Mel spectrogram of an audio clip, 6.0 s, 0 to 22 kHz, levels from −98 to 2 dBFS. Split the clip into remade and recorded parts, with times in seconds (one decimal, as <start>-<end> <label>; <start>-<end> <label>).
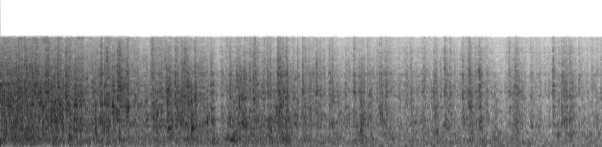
0.0-2.0 recorded; 2.0-2.7 remade; 2.7-3.8 recorded; 3.8-5.5 remade; 5.5-6.0 recorded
